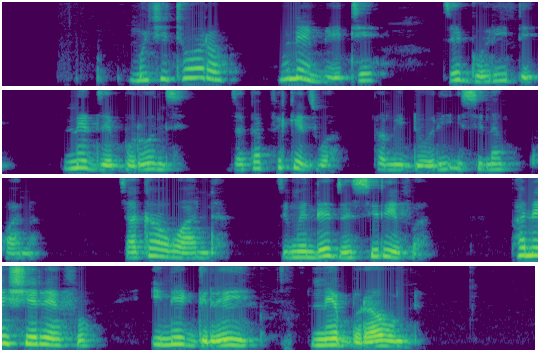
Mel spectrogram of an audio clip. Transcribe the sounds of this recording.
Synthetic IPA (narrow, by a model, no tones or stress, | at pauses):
mut͡ʃitʰo̞ɾo̞ | mune̞m̤e̞tʰe̞ | d͡ze̞ɡʱo̞ɾidʱe | ne̞d͡ze̞bʱuro̞nzi̥ | d͡zakap͡feke̞d͡zwa | pamidʱo̞ɾiisinakukwana | d͡zakawanda | d͡zimwe̞nde̞d͡ze̞siɾivʱa | pane̞ʃe̞ɾe̞fo | ine̞ɡʱirei | ne̞bʱraun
